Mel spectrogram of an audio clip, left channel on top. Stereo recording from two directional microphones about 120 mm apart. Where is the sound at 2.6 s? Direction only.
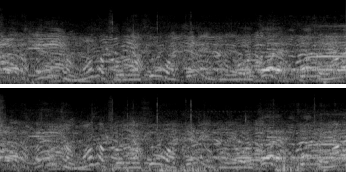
15° left (ahead or behind).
